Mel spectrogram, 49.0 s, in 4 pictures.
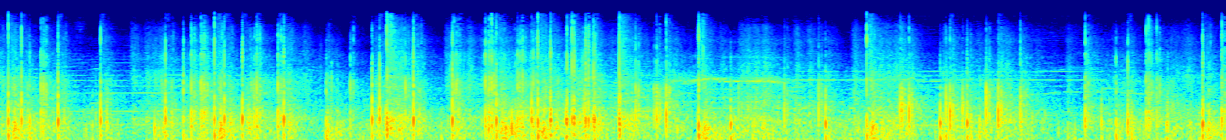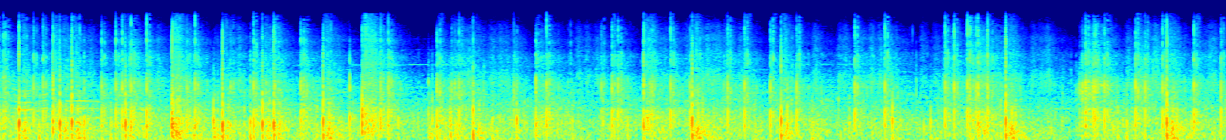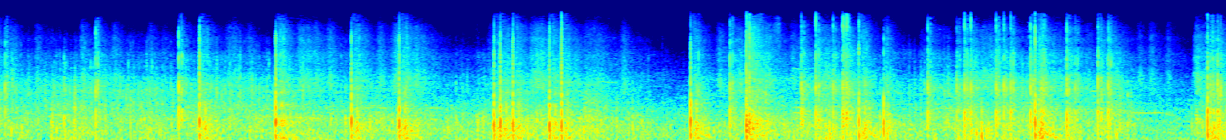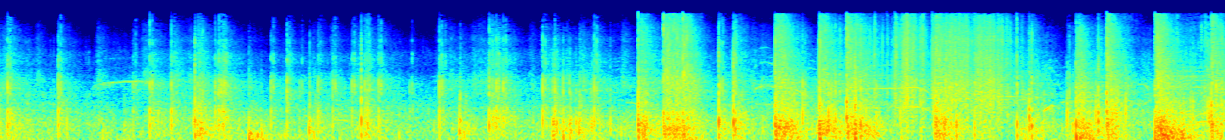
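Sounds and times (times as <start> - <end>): fireworks and firecrackers banging: 0.0 - 49.0.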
